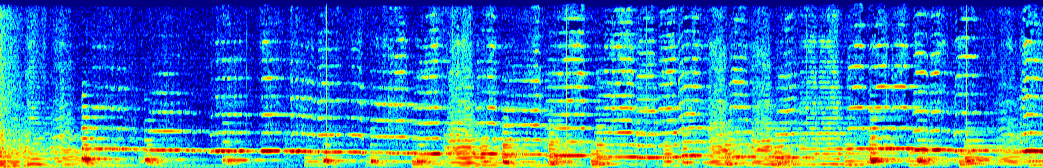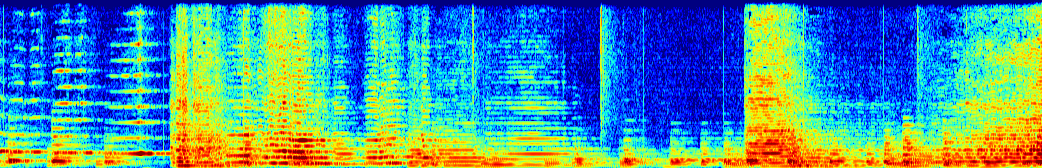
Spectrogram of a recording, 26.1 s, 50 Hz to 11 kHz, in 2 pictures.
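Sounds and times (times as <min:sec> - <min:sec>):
double bass bowed: 0:00.0 - 0:13.5, 0:14.4 - 0:20.4, 0:22.1 - 0:26.0
piano accompaniment: 0:00.0 - 0:26.0.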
